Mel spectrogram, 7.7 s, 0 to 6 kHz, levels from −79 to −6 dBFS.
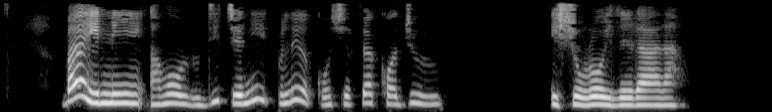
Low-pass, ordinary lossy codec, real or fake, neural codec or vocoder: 5.4 kHz; MP3, 24 kbps; fake; codec, 16 kHz, 1 kbps, X-Codec, HuBERT features, trained on LibriSpeech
